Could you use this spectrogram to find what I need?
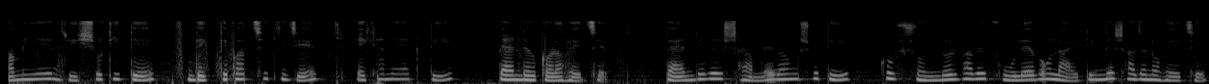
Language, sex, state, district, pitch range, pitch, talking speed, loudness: Bengali, female, West Bengal, Dakshin Dinajpur, 200-245 Hz, 220 Hz, 120 wpm, -37 LUFS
